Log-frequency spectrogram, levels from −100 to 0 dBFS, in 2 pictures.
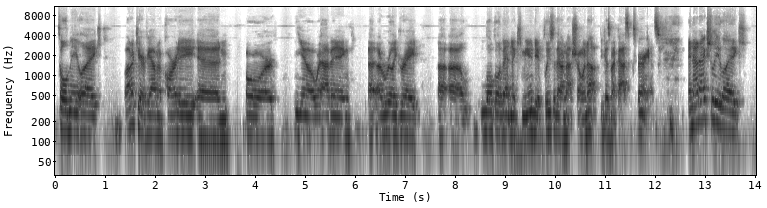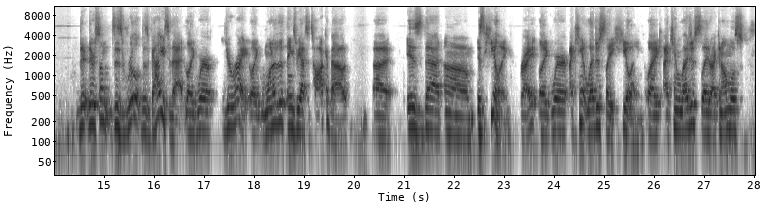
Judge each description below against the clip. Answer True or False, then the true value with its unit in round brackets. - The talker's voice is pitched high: False (135 Hz)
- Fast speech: False (190 wpm)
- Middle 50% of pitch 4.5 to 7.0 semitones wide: False (3.5 semitones)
